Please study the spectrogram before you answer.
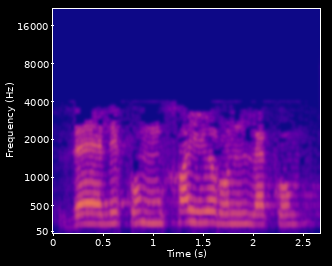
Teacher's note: تدغم التنوين في اللام وما يبقاش عندك غنة، بدون غنة ما تغنش، ذلكم خير لكم، شوف خير لكم. · Term: ادغام كامل بدون غنة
